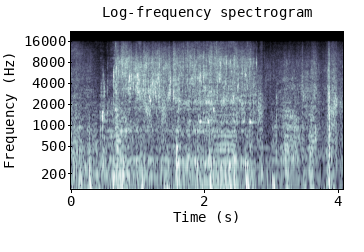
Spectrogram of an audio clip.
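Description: Water running from a bar-sink tap for about two seconds, a steady hiss that stops about three seconds in, over faint background music.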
